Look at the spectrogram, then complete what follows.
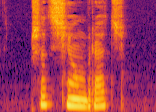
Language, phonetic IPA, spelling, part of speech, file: Polish, [pʃɛtʲˈɕɛ̃mbrat͡ɕ], przedsiębrać, verb, LL-Q809 (pol)-przedsiębrać.wav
